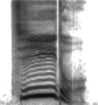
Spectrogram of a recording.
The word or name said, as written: 嫉妒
